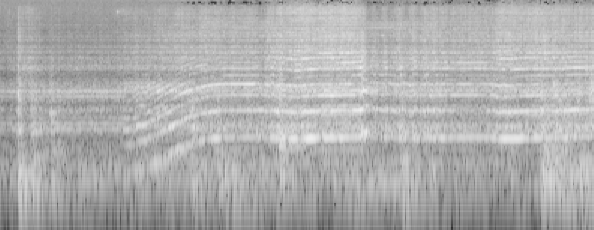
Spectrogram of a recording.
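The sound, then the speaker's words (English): A garbage truck idles in the morning, its low engine rumble joined by a mechanical whine that climbs in pitch and then holds steady, fairly loud throughout with no voices. “The garbage truck in the morning.”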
